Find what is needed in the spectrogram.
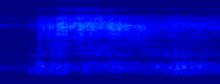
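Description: An advert soundtrack playing through a portable DVD player's small speaker: after a brief dip it swells suddenly about a third of a second in into a high, hissing shimmer.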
